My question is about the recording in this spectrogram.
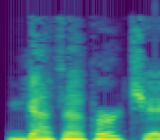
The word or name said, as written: guttapercha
